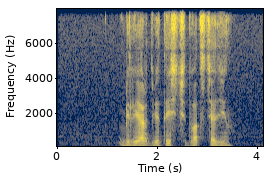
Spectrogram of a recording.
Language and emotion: Russian, neutral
